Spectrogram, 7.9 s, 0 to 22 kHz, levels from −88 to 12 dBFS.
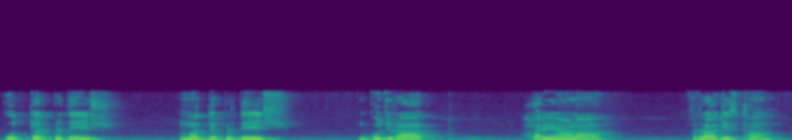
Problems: constant background noise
